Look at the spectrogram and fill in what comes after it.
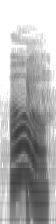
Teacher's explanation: a pure round sound without the w sound at the end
